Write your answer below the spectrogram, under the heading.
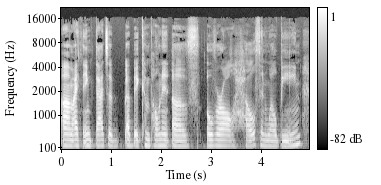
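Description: On a very clean recording with a silent background, a woman speaks very slowly in a very deep, low voice with monotone, flat intonation. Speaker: health and wellness coach. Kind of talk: interview.

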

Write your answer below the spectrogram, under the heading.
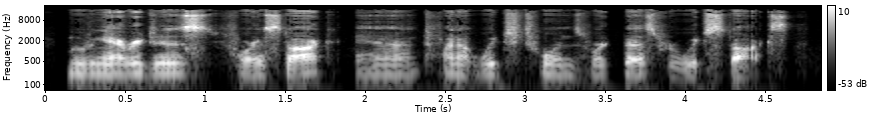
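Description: A man talks at a fairly low pitch. His intonation is monotone and flat. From US Pacific Northwest, Seattle. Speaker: retired software engineer turned options trader. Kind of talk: interview with slide presentation. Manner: hesitant, many fillers.

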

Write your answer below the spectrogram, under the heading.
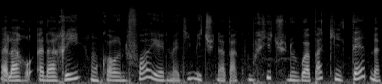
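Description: Speaking at a very fast pace, a woman with a medium pitch has a dark, mellow tone and ordinary pitch variation. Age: 30s. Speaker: English teacher. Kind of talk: testimony. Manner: hesitant, with fillers and repetitions.

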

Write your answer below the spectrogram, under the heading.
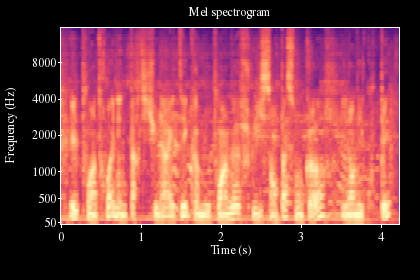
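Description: Over noticeable background noise, a man speaks very fast in a fairly low pitch. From France, Nancy (Lorraine). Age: 30s. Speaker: therapist and enneagram coach. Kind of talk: casual interview. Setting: café.

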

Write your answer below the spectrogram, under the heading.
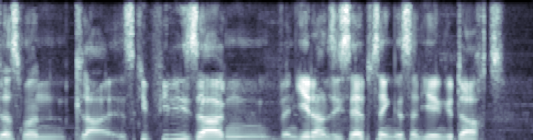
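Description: Music runs in the background behind a man's voice. He speaks at a moderate pace and a fairly high pitch. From northern Germany, near Bremen. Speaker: amateur American football player. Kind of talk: interview. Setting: restaurant by the river.

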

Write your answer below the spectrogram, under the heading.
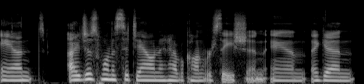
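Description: A woman with a normal speaking voice talks at a medium pitch with ordinary pitch variation on a very clean recording with a silent background. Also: dry, close sound with no echo. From Ukraine, later Tucson, Arizona. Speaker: comedian. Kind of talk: casual chat.

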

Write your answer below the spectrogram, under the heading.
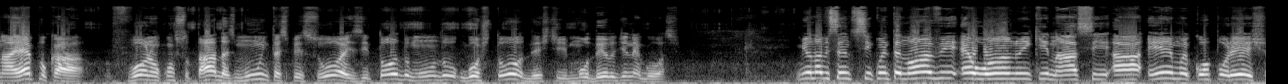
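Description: A man speaks very slowly in a high voice with lively intonation over noticeable background noise. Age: 30s. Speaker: geoscience researcher and network-marketing entrepreneur. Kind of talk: motivational monologue podcast.

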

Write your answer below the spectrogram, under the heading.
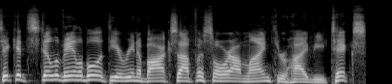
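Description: A very clean recording with a silent background, its speech at a fairly quick pace. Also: man. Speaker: radio host. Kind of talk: radio interview. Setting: studio.

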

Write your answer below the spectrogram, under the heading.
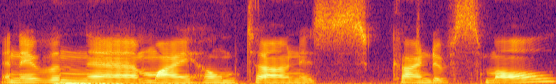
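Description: This woman has a Russian accent and a bright, sharp tone at a medium pitch. Her delivery is fairly slow, with monotone, flat intonation. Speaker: DJ. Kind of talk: radio interview. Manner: hesitant, many fillers.

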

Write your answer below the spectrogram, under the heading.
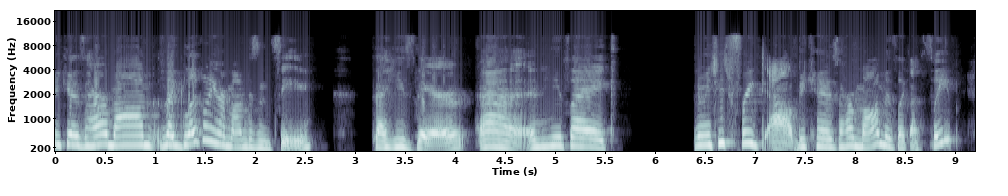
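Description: Against a quiet background, a woman with a fairly high pitch and a dark, mellow tone speaks at a fairly slow pace, with very wide pitch swings and very even loudness. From US South. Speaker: podcast co-host. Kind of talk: casual chat.

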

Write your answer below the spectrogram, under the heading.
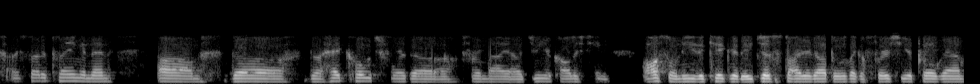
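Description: A monotone, flat delivery at a moderate pace with an American accent. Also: man, medium pitch for a man. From Miami, Florida. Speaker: college football kicker, draft prospect. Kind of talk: casual interview.

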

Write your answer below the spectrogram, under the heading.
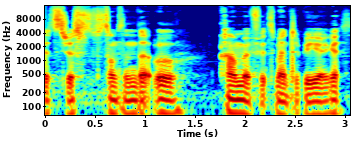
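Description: With a northwest Irish accent, a man speaks in a very deep, low pitch, with vocal fry and monotone, flat intonation. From Ireland, Sligo. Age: 20s. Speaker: university student. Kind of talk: radio interview. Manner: halting, many fillers and repetitions.

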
